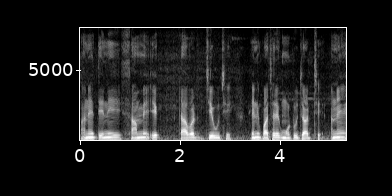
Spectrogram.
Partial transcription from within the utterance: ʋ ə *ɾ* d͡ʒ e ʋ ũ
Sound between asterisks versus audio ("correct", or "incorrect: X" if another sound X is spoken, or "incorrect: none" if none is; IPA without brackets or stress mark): correct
